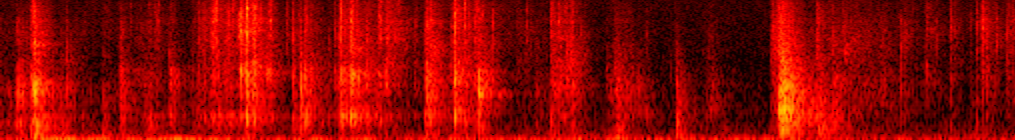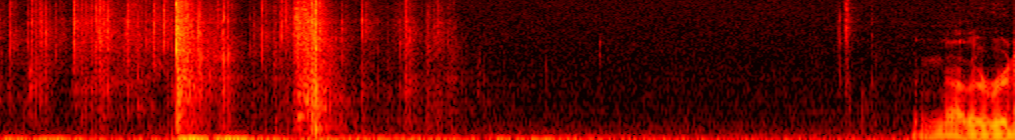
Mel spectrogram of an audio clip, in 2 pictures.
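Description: The foil wrapper of a trading-card pack being torn open and crinkled by hand, with irregular crackling rustles that die down after about seven seconds.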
